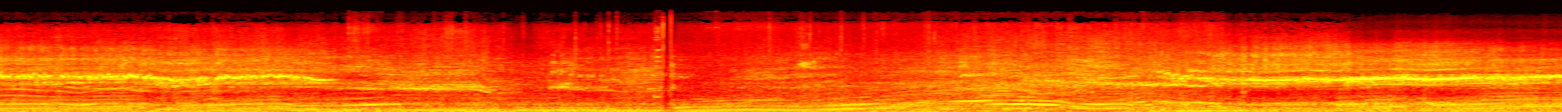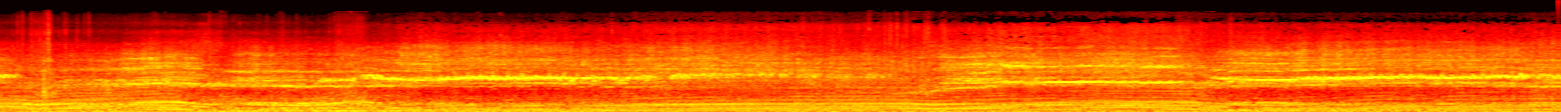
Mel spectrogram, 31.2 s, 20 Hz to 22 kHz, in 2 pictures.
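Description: BMW E46 drifting: the engine revs rise and fall again and again while the rear tyres squeal in long stretches as the car slides, heard from inside the cabin. The engine note rises and falls most quickly around the middle.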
